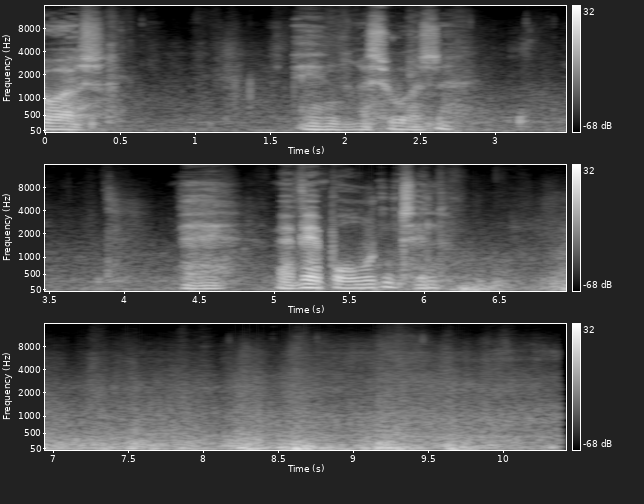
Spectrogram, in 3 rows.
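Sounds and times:
speech: 0.0 - 0.6, 1.7 - 3.3, 4.4 - 6.5
strong wind blowing on microphone outdoors: 5.8 - 10.4.

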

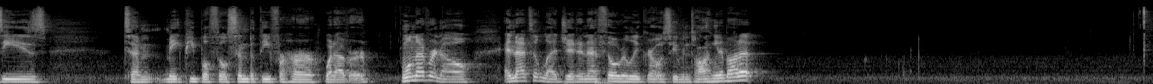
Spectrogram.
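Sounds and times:
speech: 0.0 - 0.6, 1.2 - 7.6
steady low hum: 0.0 - 11.5
person gulping water into the microphone: 8.5 - 9.4.

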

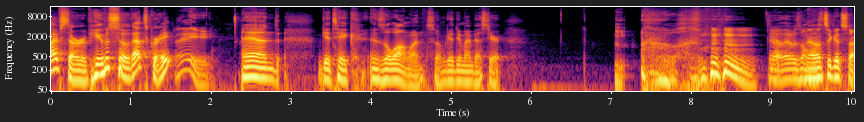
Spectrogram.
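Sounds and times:
speech: 0.0 - 5.9, 7.1 - 10.0
person burping: 7.0 - 8.9.

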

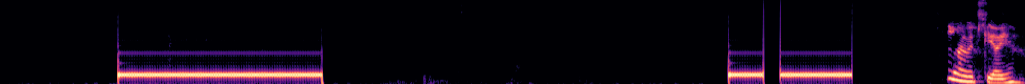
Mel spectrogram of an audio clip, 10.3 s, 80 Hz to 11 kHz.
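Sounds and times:
telephone dial tone while dialing a call: 1.2 - 3.2, 7.3 - 8.5
speech: 9.5 - 10.2.

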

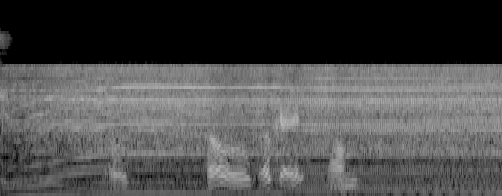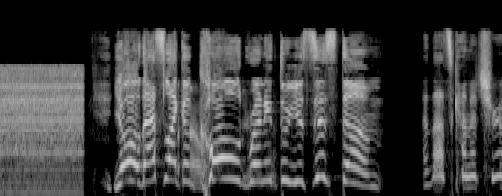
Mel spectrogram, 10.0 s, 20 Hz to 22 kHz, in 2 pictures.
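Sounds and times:
leaf blower engine whine with breathy rush of air: 0.0 - 6.0
speech: 2.1 - 3.8, 6.1 - 10.0.

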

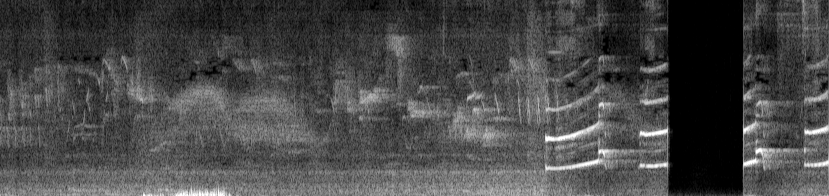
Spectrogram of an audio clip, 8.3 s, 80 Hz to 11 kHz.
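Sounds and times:
bald eagle high thin chittering calls: 0.0 - 6.7, 7.4 - 8.2
brief low rumble: 1.3 - 2.7.

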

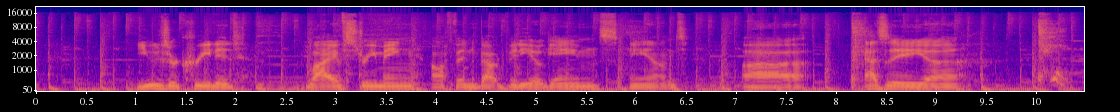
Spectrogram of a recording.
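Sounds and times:
speech: 1.0 - 9.4
person sneezing: 8.2 - 8.4, 10.0 - 10.4.

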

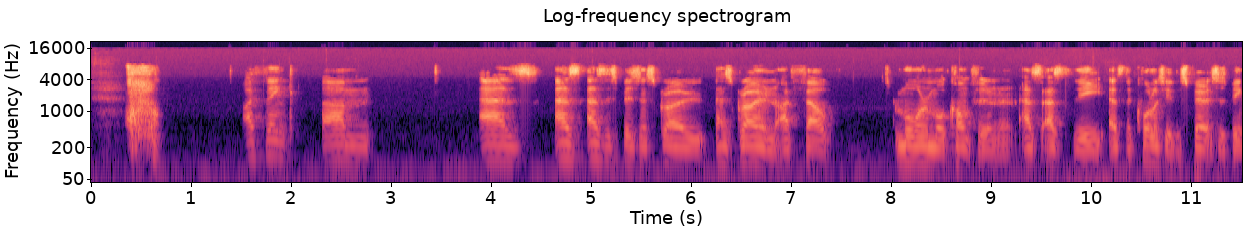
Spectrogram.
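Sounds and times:
person sneezing: 0.0 - 0.7
speech: 1.6 - 2.9, 3.9 - 11.4.

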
